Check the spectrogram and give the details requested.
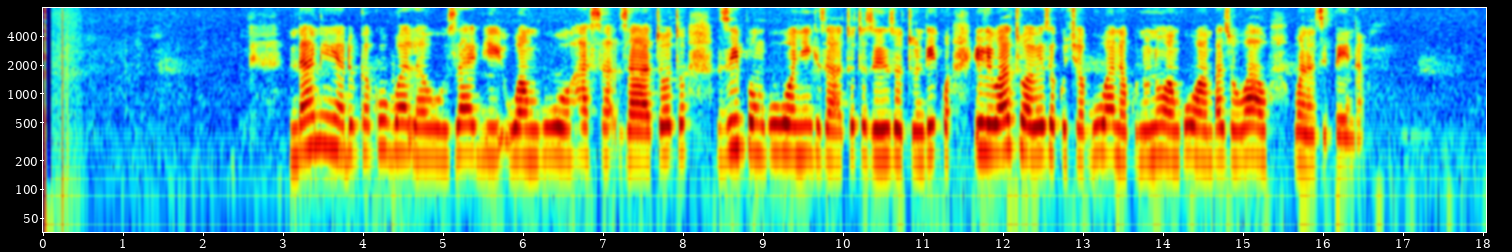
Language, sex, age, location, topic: Swahili, female, 25-35, Dar es Salaam, finance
